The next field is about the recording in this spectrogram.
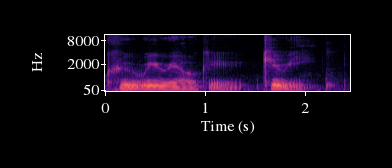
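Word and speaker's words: Queiro: Don't sleep on Kyle Curie.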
